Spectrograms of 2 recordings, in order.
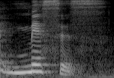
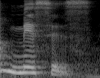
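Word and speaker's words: Mrs.: disso daqui então Ó aqui é messes tá isso daqui se fala messes OK então como os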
